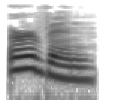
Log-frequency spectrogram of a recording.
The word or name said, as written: irvyn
